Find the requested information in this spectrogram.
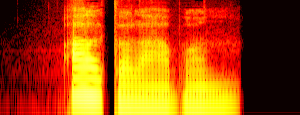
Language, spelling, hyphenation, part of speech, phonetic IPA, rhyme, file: Hungarian, általában, ál‧ta‧lá‧ban, adverb, [ˈaːltɒlaːbɒn], -ɒn, Hu-általában.ogg
- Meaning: in general, generally, usually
